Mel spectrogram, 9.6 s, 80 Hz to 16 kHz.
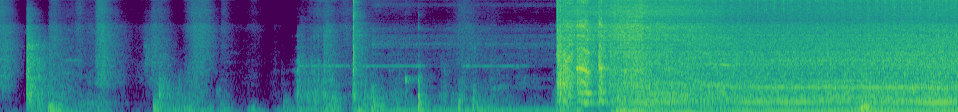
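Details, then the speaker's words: Honda Prelude 2.2L started for a short run to check for oil leaks; quiet clicks, then the engine catches at once and settles into a smooth, even idle with steady firing, firing order sounds nice, normal running. "So you can hear that firing order is nice, works."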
